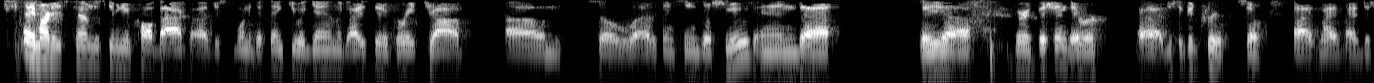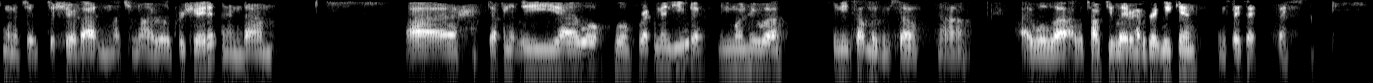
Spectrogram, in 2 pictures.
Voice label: voicemail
